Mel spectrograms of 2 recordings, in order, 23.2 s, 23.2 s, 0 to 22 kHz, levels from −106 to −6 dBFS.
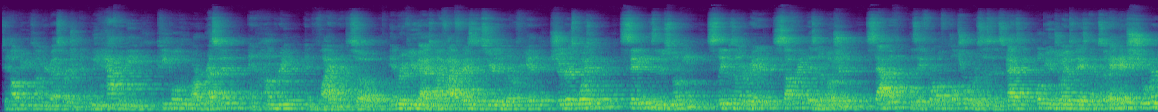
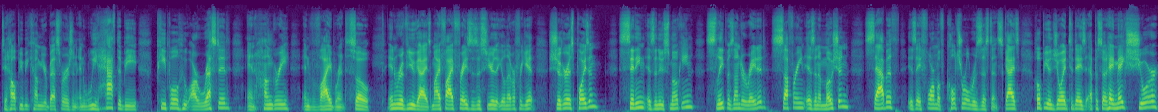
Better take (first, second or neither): second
